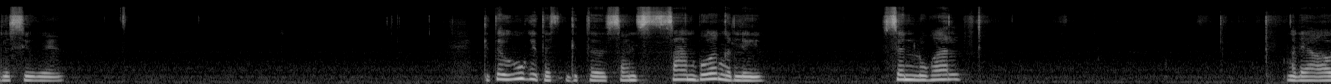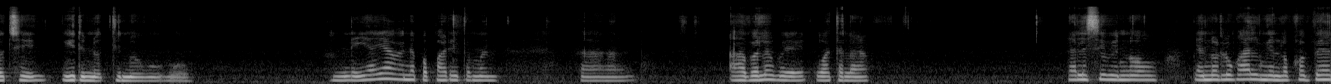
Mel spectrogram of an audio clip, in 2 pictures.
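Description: Speech clip, affected throughout. The voice sounds rough and grainy, with noise between harmonics and nothing above 15.6 kHz. Likely heavy low-delay AAC compression, fitting AAC-ELD at about 24 kbps.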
